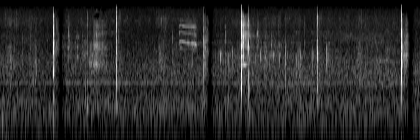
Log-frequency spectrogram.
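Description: Several sharp smacks of a softball being hit and caught, irregularly spaced, with a brief high chirp about halfway through.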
